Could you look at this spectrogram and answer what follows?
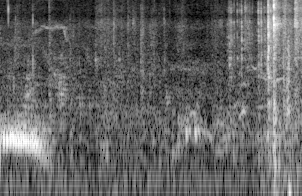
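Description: Farm pigeons on a village farm in Betikhola, Keshabpur, Jessore, give a loud, low, throaty coo close by at the start, followed by quieter rustling and a few soft bird sounds near the end.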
